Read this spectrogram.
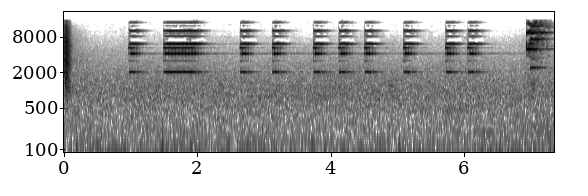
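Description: Short electronic menu beeps tick in quick succession.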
